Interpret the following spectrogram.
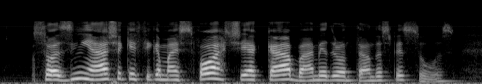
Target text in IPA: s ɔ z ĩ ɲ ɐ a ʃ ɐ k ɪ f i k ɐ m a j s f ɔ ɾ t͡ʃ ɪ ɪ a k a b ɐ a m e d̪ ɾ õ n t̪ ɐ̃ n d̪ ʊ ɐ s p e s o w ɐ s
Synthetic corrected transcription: s ɔ z ĩ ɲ ɐ a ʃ ɐ k ɪ f i k ɐ m a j s f ɔ ɾ t͡ʃ ɪ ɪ a k a b ɐ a m e d̪ ɾ õ n t̪ ɐ̃ n d̪ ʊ ɐ s p e s o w ɐ s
